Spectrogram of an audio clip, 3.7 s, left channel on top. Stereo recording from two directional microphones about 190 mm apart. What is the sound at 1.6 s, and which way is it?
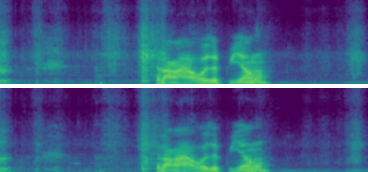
Speech, 10° left (ahead or behind).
